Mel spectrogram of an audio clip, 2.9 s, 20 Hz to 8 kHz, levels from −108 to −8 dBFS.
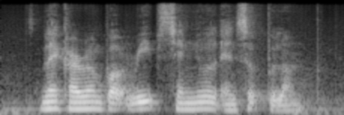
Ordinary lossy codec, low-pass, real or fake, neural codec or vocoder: none; 7.2 kHz; fake; codec, 16 kHz, 0.5 kbps, X-Codec, HuBERT features, trained on LibriSpeech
